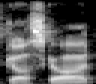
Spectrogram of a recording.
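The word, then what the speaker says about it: Guscott: last name I wasn't my last name is Gus got GU SCO TT I've only it's only been pronounced correctly on the first try once I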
